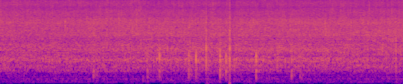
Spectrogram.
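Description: Chopped tomatoes, green chillies and garlic sizzling steadily in hot oil in a wok as fresh fenugreek leaves are tipped in, with a few light clicks about halfway through.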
